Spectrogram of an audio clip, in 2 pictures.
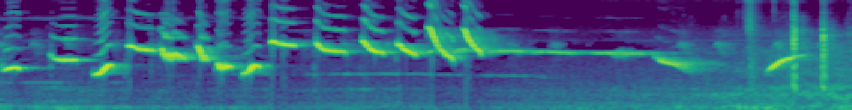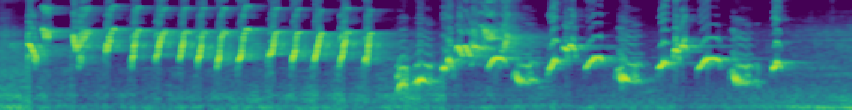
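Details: Agitated white-rumped shama looking for a rival, delivering a varied song: slurred whistles and falling notes, a long steady whistle, then a fast run of high chattering chirps and downward-sweeping phrases, with soft low rumbling behind.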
